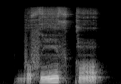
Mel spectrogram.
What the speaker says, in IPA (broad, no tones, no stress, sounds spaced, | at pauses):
b o f ĩː θ k õ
